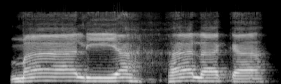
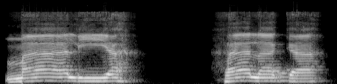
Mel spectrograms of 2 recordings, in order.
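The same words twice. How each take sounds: First: The h sounds are merged into one. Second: The h sounds are pronounced clearly and separately. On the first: "Kalau dibaca idgham" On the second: "kalau dibaca idhar. Yang penting dia jelas"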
